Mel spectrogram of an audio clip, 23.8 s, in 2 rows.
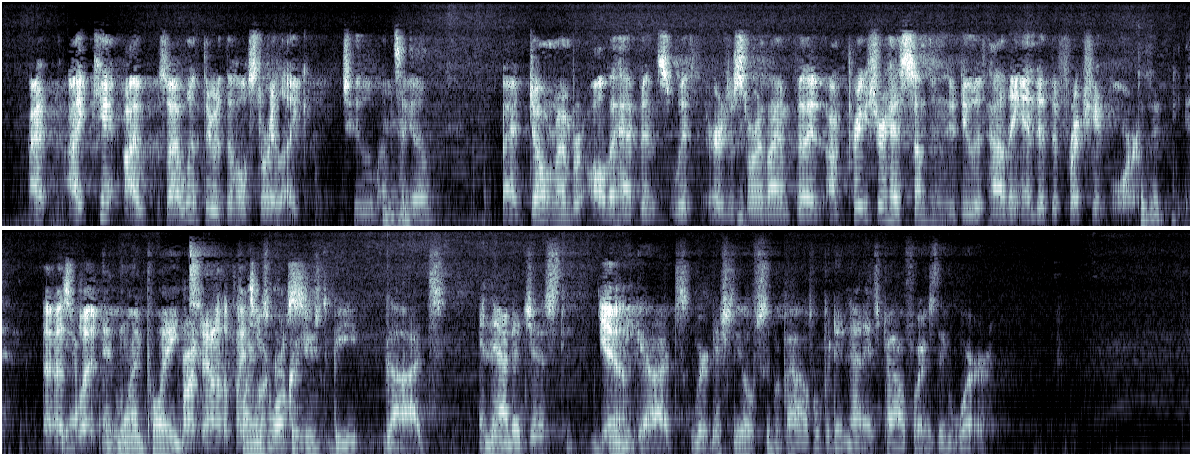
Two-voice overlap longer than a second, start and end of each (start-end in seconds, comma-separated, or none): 13.7-14.9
